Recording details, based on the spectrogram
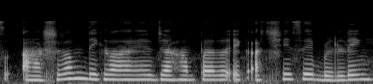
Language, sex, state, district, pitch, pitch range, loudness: Hindi, female, Uttar Pradesh, Lalitpur, 220 Hz, 210-240 Hz, -21 LUFS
